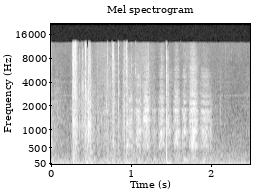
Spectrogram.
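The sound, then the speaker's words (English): A dog pants in quick, breathy bursts, a rapid string of huffs over a couple of seconds, fairly loud with no talking. “Man's best friend?”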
